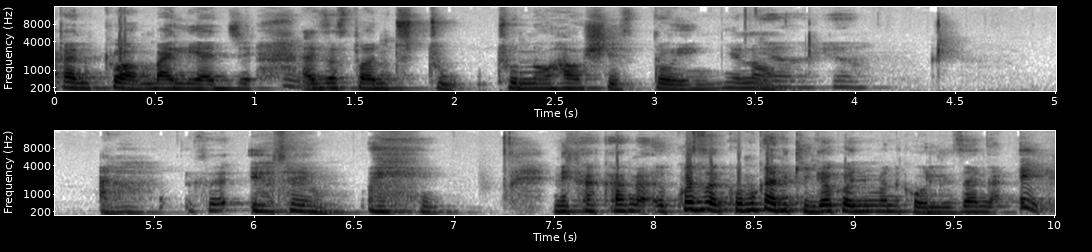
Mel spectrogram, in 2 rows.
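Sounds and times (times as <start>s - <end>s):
woman speaking: 0.0s - 4.1s, 5.3s - 10.0s.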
